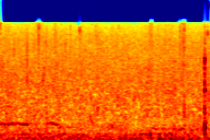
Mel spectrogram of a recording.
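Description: Steady rush of water flowing over a reservoir dam.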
